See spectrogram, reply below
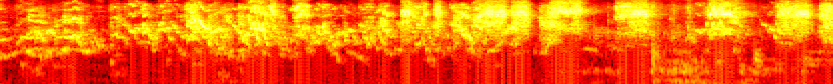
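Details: Birds twittering in the morning, fast tumbling high chirps with a few clear whistled notes near the end and a short low thump.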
